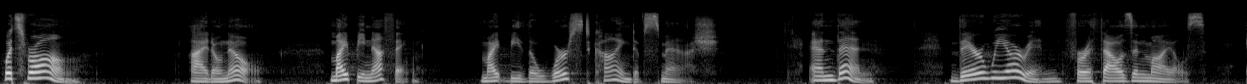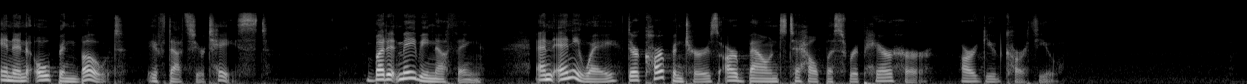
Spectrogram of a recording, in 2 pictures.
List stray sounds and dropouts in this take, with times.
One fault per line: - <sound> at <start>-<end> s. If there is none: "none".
none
